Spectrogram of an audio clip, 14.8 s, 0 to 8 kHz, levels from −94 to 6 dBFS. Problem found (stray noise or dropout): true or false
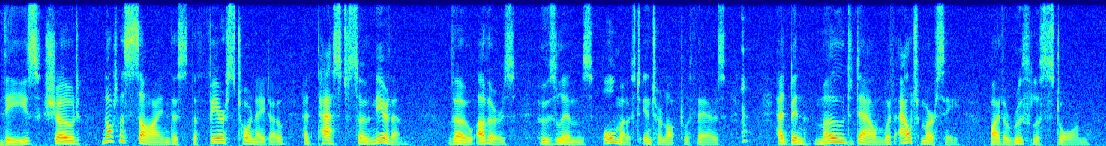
true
